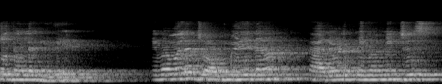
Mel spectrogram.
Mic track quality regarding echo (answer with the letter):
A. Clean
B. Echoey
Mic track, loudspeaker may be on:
B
